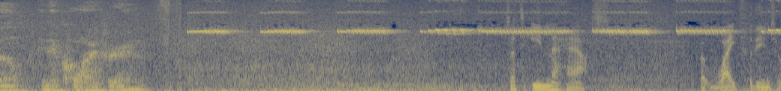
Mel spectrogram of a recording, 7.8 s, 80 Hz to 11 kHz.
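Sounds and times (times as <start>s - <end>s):
speech: 0.4s - 1.6s, 5.1s - 6.0s, 7.0s - 7.7s
cricket chirping in trilling bursts: 1.8s - 7.7s.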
